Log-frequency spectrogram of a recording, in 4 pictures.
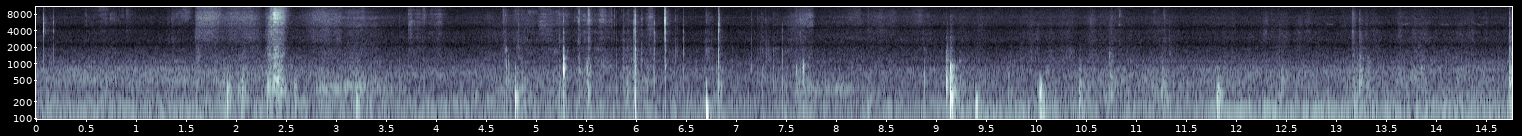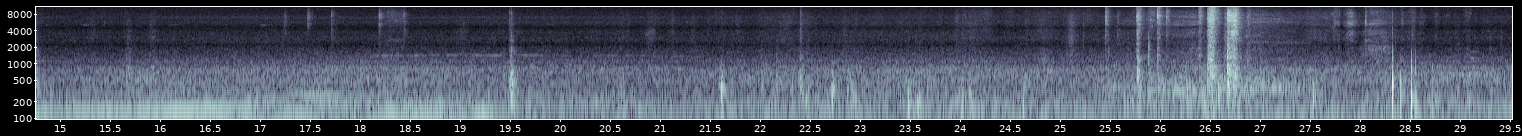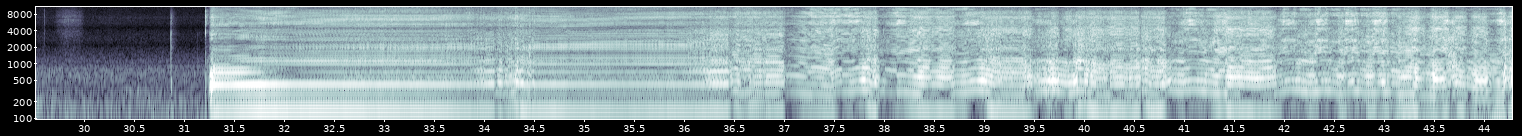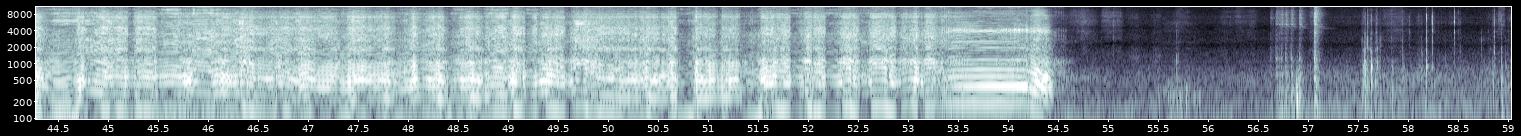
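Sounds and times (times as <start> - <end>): power tool sanding: 31.2 - 54.7.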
